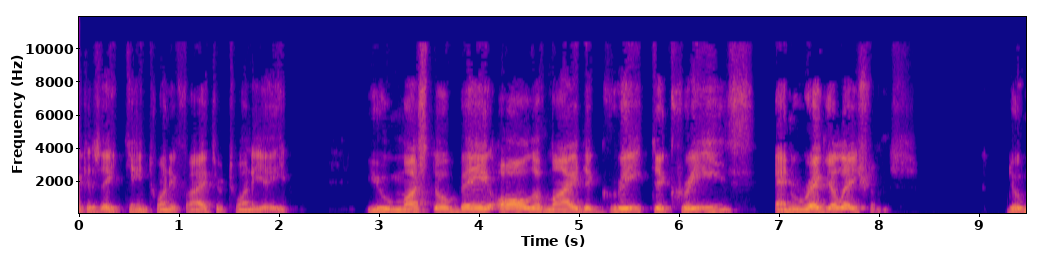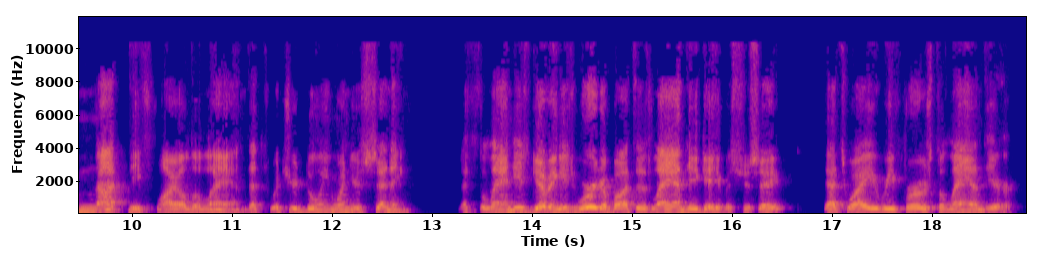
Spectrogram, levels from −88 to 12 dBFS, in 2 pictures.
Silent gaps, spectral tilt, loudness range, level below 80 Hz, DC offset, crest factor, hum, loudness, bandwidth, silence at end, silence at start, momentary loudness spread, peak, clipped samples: 2.27-2.49 s, 8.61-9.01 s, 9.19-9.25 s, 12.97-13.25 s, 16.75-16.90 s; -5 dB/octave; 5 LU; -60 dBFS; under 0.1%; 18 dB; none; -23 LUFS; 11 kHz; 0.15 s; 0 s; 11 LU; -6 dBFS; under 0.1%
